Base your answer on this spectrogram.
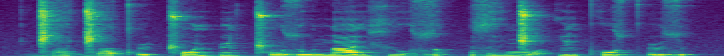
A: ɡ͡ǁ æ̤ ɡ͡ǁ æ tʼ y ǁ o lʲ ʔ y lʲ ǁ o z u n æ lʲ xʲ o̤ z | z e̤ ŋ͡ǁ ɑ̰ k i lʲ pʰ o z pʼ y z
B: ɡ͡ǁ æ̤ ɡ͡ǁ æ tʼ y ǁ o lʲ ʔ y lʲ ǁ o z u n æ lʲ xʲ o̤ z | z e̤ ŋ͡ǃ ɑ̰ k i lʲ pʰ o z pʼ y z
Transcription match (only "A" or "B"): A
